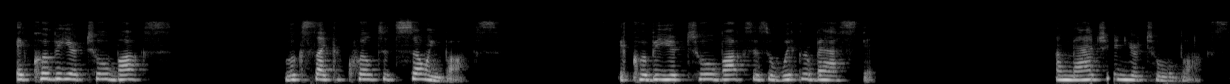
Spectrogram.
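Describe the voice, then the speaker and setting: A woman with an American accent talks very slowly with long, frequent pauses, her fairly high voice somewhat breathy and dark and mellow in tone, her intonation fairly even. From United States. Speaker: trauma psychologist. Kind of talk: lecture.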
